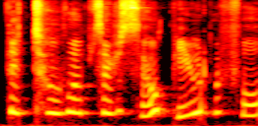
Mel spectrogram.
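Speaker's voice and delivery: high-pitched mock tearful wail; retold sobbing. Telling son why she cried on the walk, mock sobbing. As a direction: imitate yourself sobbing, pitched far up. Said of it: "I start sobbing on this walk".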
